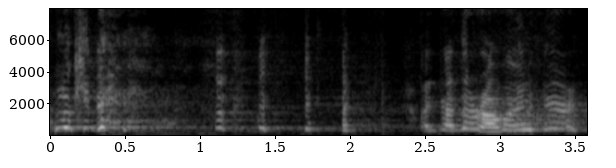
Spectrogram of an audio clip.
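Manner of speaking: high, slow laughing words; amused real laughter. Real, not acted. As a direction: laugh through it while showing the book. Laughing at old book.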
